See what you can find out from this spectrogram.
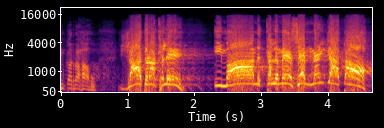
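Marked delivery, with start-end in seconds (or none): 0.9-1.8 high, loud preacher's shout; commanding shout. Real, not acted. Preacher warning the congregation to remember, shouting. 2.3-4.5 high, slow, very loud shout; thundering declaration. Real, not acted. Preacher declaring his main point to the congregation, thundering.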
